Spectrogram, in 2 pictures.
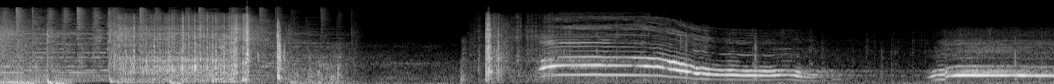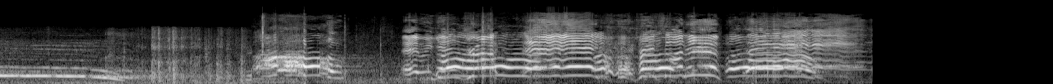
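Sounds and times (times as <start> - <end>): skateboard wheels rolling on pavement: 1.0 - 3.6, 4.6 - 5.8, 7.8 - 10.3, 11.4 - 19.1
skateboard cracking: 1.1 - 3.4, 4.6 - 5.5, 11.7 - 13.3
person shouting: 5.4 - 8.2, 13.1 - 14.0, 14.8 - 19.3.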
